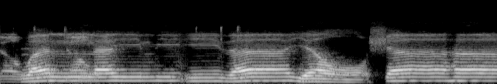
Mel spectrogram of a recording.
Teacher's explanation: huruf ghain sebelumnya fathah dibaca tebal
